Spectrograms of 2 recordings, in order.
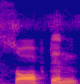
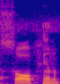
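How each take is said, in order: First: The t sound is clearly pronounced. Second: The t sound is left silent. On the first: "सॉफ्टन पढ़ो" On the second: "टी silent रहता है"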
